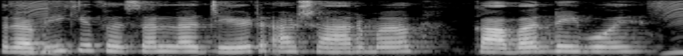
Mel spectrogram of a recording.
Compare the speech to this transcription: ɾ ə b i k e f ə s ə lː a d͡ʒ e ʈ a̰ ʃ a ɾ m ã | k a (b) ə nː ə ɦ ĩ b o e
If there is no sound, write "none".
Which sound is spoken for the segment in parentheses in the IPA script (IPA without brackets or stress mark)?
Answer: b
